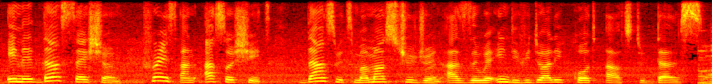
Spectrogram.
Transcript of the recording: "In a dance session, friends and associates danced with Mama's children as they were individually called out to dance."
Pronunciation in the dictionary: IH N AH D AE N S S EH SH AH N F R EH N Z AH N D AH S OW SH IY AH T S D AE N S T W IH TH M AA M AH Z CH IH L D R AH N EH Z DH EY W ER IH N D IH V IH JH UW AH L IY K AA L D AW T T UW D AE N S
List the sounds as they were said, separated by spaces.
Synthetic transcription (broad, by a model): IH N AH D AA N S S EH SH AH N P R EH N S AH N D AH S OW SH IY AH T D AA N S W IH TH M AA M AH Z CH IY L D R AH N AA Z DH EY W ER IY N D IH V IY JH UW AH L IY K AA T AW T T UW D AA N S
